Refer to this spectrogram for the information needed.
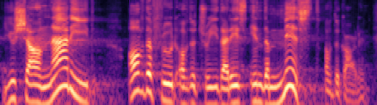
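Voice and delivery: ordinary talk

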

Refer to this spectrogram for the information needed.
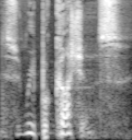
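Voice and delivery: "repercussions" in a light northeastern US accent. Shown as a demonstration. Preacher showing congregation his favorite word, northeastern accent. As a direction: say "repercussions" like a New Englander. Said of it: "with a kind of northeastern accent".

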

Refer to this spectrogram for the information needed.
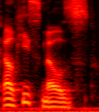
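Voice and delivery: ordinary talk

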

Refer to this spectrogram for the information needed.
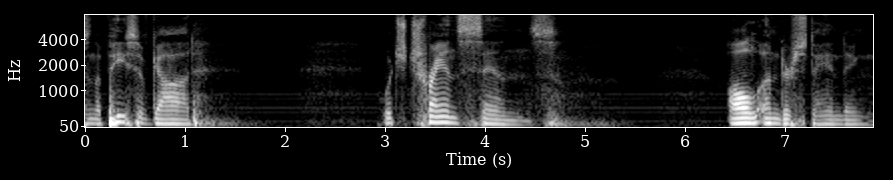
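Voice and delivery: soft, very slow verse read; scripture read hushed and unhurried; solemn scripture reading. Acted. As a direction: let each phrase land quietly. Reads Philippians verse.

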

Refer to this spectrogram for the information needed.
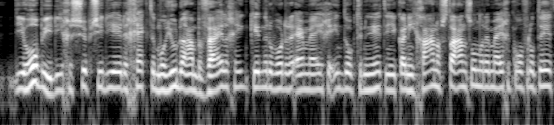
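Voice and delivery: high, loud run of grievances; indignant tirade. A narrator's reading. Man listing grievances to narrator, indignant. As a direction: rattle off complaints in outrage.

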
